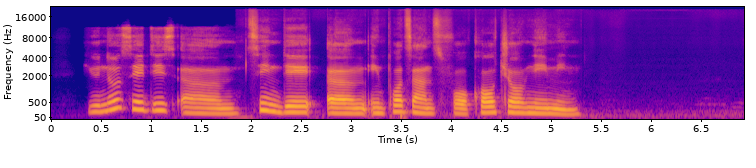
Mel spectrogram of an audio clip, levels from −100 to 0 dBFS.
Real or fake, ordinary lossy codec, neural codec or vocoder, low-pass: fake; none; autoencoder, 48 kHz, 128 numbers a frame, DAC-VAE, trained on Japanese speech; none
